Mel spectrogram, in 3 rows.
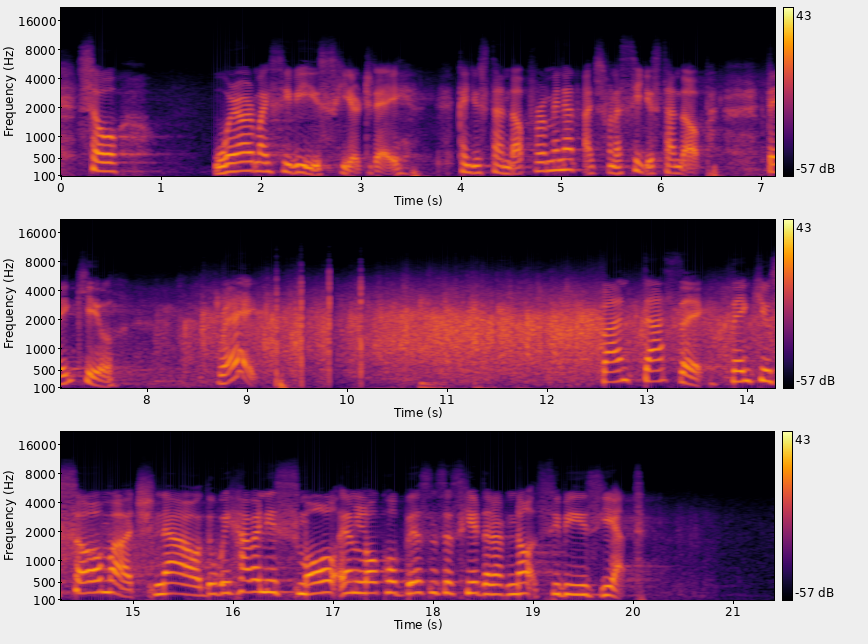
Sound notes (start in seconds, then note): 10.1 applause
